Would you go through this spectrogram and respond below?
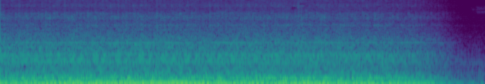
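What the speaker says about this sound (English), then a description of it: "Turn on the engines" Ship engines in the Space Engineers video game run as a steady, loud, low rumbling hum with a dense mechanical drone, holding even for several seconds before cutting off and fading near the end.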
